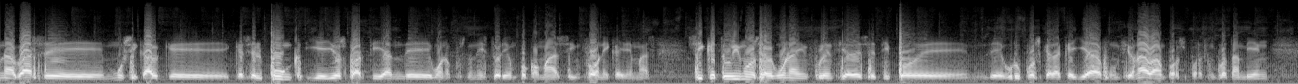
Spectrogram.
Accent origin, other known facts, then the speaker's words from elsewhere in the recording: Avilés, Asturias, Spain; born there; éramos un grupo que nacimos en Avilés, la tercera ciudad más importante de Asturias. Cantamos en asturiano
